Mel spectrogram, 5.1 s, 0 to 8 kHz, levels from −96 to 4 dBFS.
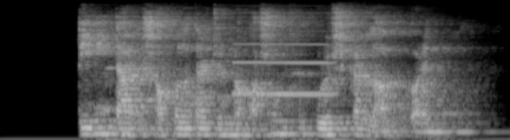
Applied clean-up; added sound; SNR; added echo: none; Wind instrument, woodwind instrument; 7 dB; reverberation time 1.1 s.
